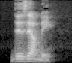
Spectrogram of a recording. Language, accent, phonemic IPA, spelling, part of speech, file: French, France, /de.zɛʁ.be/, désherber, verb, LL-Q150 (fra)-désherber.wav
- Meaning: to weed (remove weeds from)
